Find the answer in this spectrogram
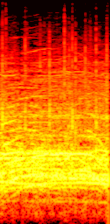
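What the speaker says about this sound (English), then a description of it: "I'm going to need to hear how you guys will actually cheer for these champions" Arena crowd at a Knights of Valour event cheering loudly, a dense roar of shouts and whoops with excited voices, continuous and close.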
